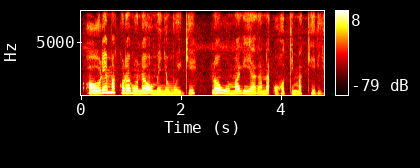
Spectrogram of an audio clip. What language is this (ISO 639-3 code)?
kik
